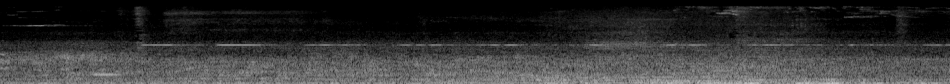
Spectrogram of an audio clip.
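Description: A bus engine rumbles as the bus pulls slowly forward.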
